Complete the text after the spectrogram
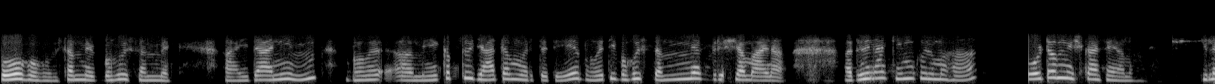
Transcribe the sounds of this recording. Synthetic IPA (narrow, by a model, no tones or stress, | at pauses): oːɦoːɦosɐmjɐk̚bɐɦusɐmjɐk̚ | aːjid̪aːniːmbʱɐʋɐmeːkɐp̚t̪ud͡ʒaːt̪ɐmʋɐɾt̪ɐt̪eːbʱɐʋɐt̪ibɐɦusɐmjɐk̚d̪ɾɪʃjɐmaːɳaːɐd̪ʱunaːkimkuɾmɐɦɐ̆ | foːʈoːmniʂkaːsɐjaːmɐɦɐ | kilɐ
